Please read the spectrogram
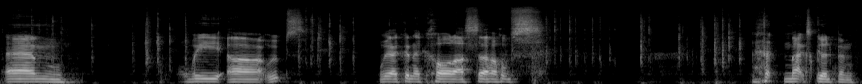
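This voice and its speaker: A man hosting a casual let's play, talking in a mid-pitched voice. He thinks aloud in an informal, sweary way, commenting on the game as he goes. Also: flat delivery, very slow, long pauses, a bit bright, slight background noise. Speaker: gamer, let's play host.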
